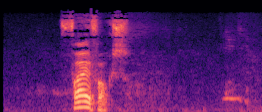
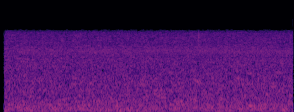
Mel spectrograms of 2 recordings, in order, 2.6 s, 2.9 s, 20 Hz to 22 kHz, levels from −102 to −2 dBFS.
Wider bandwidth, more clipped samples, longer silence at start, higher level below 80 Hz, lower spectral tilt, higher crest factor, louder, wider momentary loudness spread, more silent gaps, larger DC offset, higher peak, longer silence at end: first, 14.5 kHz vs 7.4 kHz; neither; first, 0.6 s vs 0.05 s; first, -56 dBFS vs -70 dBFS; about the same, -3 dB/octave vs -2 dB/octave; about the same, 20 dB vs 16 dB; first, -19 LUFS vs -53 LUFS; first, 24 LU vs 1 LU; neither; neither; first, -2 dBFS vs -40 dBFS; first, 0.25 s vs 0 s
